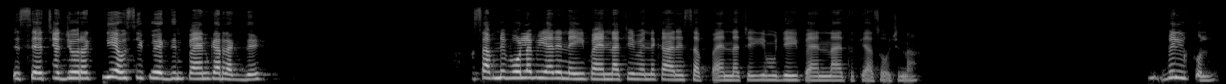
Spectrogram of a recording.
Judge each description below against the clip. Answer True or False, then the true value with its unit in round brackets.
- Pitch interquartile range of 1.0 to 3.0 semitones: False (5.1 semitones)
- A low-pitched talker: False (260 Hz)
